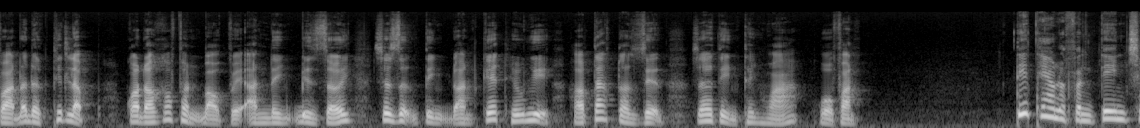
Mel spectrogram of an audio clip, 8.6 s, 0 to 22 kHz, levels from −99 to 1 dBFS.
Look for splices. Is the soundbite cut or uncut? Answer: uncut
